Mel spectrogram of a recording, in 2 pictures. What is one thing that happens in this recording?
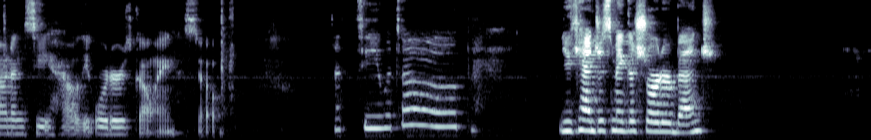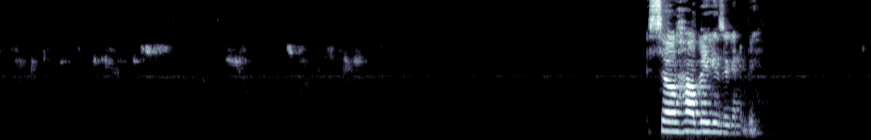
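A young woman speaks close by, calmly, with long pauses.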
